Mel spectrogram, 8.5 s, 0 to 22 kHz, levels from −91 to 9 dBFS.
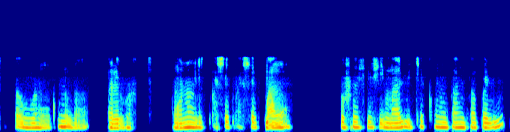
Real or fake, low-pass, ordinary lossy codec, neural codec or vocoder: real; 3.6 kHz; none; none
